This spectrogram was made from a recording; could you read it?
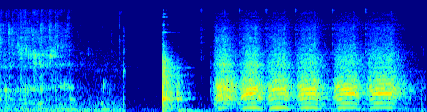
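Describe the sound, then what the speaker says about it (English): Kombu dashi poured into a pot, a short burst of splashing liquid followed by a steady run of rhythmic, gurgling pulses, close and fairly loud with no talk. "Actually, I'm going to pour in the last bit of kombu dashi."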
